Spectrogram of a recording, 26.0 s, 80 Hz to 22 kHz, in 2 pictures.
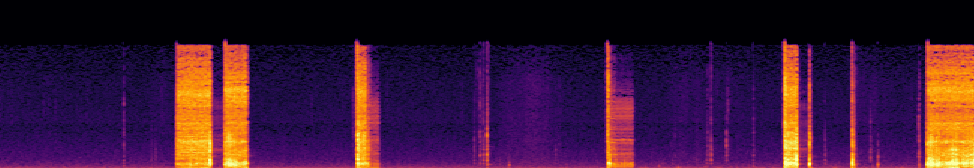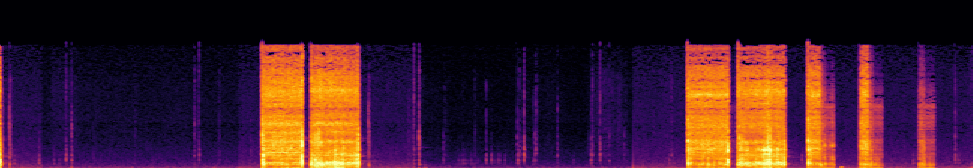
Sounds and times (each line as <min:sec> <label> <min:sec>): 0:02.4 old and clunky auto focus from old Nikon 2020 camera 0:03.3
0:08.1 old and clunky auto focus from old Nikon 2020 camera 0:08.5
0:12.3 old and clunky auto focus from old Nikon 2020 camera 0:13.1
0:16.5 old and clunky auto focus from old Nikon 2020 camera 0:17.9
0:22.2 old and clunky auto focus from old Nikon 2020 camera 0:25.5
